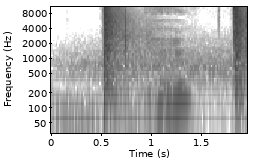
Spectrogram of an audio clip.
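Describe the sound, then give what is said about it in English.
Two sharp, cracking gunshots about a second and a half apart, coming from the Raider camp, each a sudden loud bang that rings out briefly, with a low murmur of background noise between them. “Are those gunshots? It's coming from the Raider camp.”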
